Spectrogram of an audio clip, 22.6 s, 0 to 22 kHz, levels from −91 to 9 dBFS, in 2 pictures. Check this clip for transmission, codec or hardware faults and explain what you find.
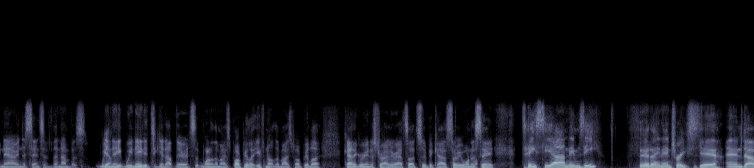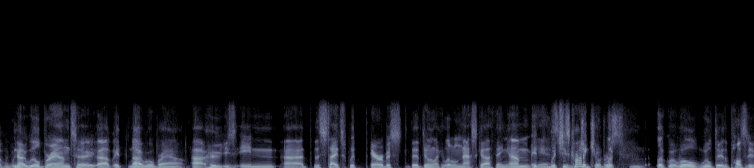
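There is one fault, and it runs through the whole clip: Opus voice compression. The speech is coded by Opus's SILK linear-prediction stage in wideband mode. Nothing reaches above 8.8 kHz, so sibilants lose their top and sound dull. SILK models the voice as a filter driven by a coarsely quantised excitation. That leaves the speech muffled, slightly hoarse and faintly robotic. The damage is plainly audible and fits a bitrate near 12 kbps.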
